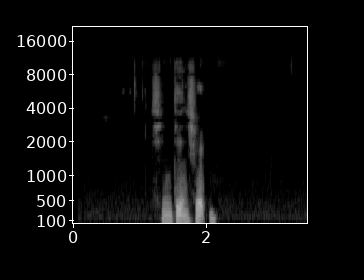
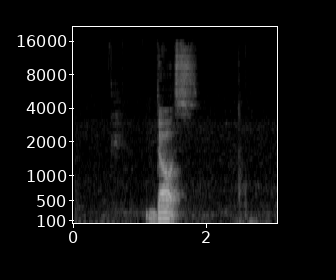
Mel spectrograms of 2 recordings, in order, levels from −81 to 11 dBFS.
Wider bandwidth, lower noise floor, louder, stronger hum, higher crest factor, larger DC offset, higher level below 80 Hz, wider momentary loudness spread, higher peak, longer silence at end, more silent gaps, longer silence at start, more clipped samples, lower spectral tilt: second, 11.5 kHz vs 16.5 kHz; first, -67 dBFS vs -59 dBFS; about the same, -28 LUFS vs -26 LUFS; neither; about the same, 22 dB vs 22 dB; neither; about the same, -60 dBFS vs -64 dBFS; first, 26 LU vs 17 LU; about the same, -10 dBFS vs -10 dBFS; about the same, 1.35 s vs 1.25 s; neither; about the same, 1.2 s vs 1.1 s; neither; about the same, -6 dB/octave vs -5.5 dB/octave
